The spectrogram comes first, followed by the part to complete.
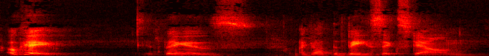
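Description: A woman's voice: medium pitch, sing-song, slow, a bit bright. A young woman in casual podcast chat, giggly and self-deprecating in the way she talks. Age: young adult. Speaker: podcast co-host.

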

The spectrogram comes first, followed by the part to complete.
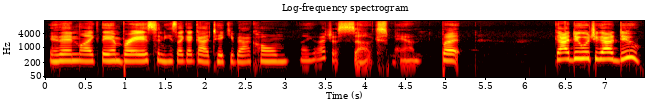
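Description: High-pitched young woman, rambling casually. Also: flat delivery, normal speed, gravelly, dry recording, studio quality. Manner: rambling, peppered with "like". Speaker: podcast co-host. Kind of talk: casual film review chat.

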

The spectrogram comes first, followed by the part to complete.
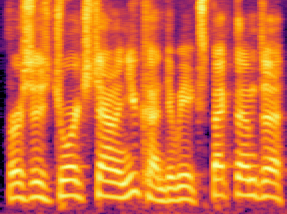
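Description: An American man chatting casually as co-host of a sports podcast. He tells stories with energy and acts out the people in them. His voice sits a little high and sounds dry and close. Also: quick pace, no echo. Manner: animated storyteller, acts out quotes.

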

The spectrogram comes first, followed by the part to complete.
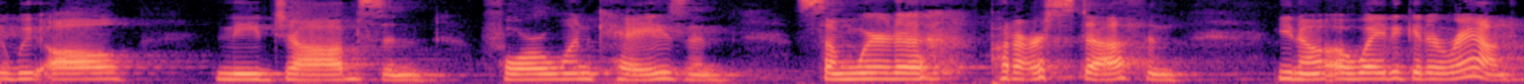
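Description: Woman preacher in her forties, earnest and reflective, slightly gravelly, long church-hall reverb. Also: medium pitch, a little mellow. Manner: earnest, reflective, slows down for emphasis. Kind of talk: sermon.

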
